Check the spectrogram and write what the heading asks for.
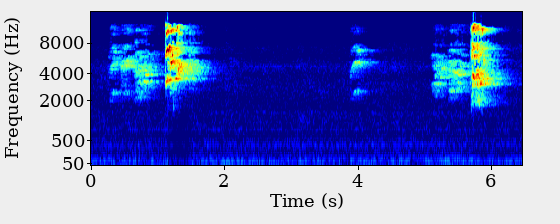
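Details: Peach-faced lovebird pair, curious about the camera: a few short, harsh, scratchy chirps in separate bursts, with quiet gaps between them and a low hum underneath.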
